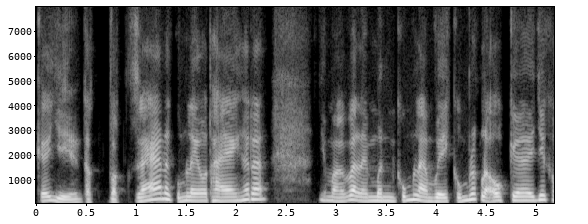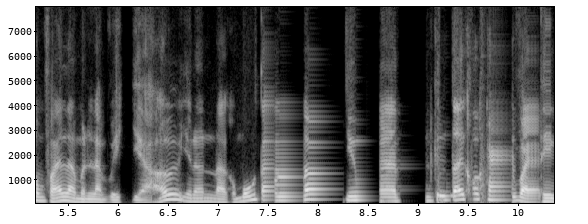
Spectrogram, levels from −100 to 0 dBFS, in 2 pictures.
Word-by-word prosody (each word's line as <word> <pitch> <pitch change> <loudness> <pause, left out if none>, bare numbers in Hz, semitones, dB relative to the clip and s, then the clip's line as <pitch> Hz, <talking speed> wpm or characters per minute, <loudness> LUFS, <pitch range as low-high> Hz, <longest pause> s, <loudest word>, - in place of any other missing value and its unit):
cái 155 +2 0
gì 115 -8 +2
thật - - -5
vật - - -1
giá 165 +11 +4
nó 225 - +3
cũng 150 -5 -3
leo 150 -1 +3
thang 150 0 +2
hết 205 - +2
á. 215 -1 +4 0.6
Nhưng 165 -2 -6
mà 140 -2 -1
với 190 +3 +3
lại 150 -2 0
mình 150 -1 +2
cũng 160 +7 0
làm 155 -6 +3
việc 140 -1 +5
cũng 140 +4 -1
rất 215 +4 +2
là - - +4
ô 155 - +4
kê 160 -1 +3
chứ 190 - +4
không 160 -4 -1
phải 135 -1 +1
là 150 -3 +2
mình 115 -3 -2
làm 105 -2 -2
việc 100 -1 -6
dở, 95 - -3 0.2
cho 135 - -3
nên 130 0 -4
là 110 -2 -1
cũng 110 +4 -8
muốn 165 +7 0
tăng 160 -4 -3
đó 210 +1 -1
nhưng 170 0 -3
mà 145 0 0 0.4
kinh 180 +1 -1
tế 185 +2 +4
khó 220 +2 -4
khăn 180 -3 -3
như 155 - -4
vậy 120 -6 +3
thì 130 -1 +3
155 Hz, 280 wpm, -17 LUFS, 140-180 Hz, 0.6 s, việc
